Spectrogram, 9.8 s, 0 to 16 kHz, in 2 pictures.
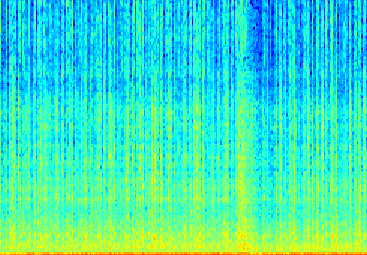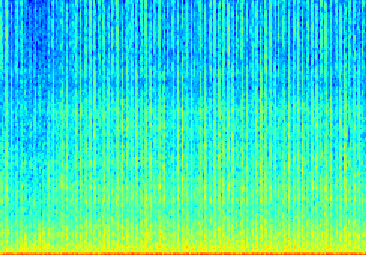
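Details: Rebuilt genuine 1970 Corvette LT1 V8, being built for a 1957 Chevrolet Nomad; deep even lope at steady idle with a brief blip, no ticking or knocking. Normal idle.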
